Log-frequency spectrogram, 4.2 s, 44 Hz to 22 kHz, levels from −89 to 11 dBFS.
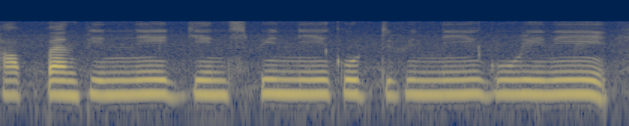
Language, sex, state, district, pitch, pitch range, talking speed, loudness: Chakma, female, Tripura, West Tripura, 215 Hz, 210-215 Hz, 115 wpm, -18 LUFS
